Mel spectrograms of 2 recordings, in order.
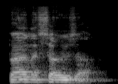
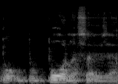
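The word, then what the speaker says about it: Borna Sosa: Berna Souza, or Borna Souza, I think he's pronounced. Croatia. Borna Souza.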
